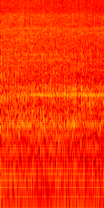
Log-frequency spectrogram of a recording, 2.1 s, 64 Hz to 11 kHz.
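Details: 2000 Nissan Maxima, 203,000 miles, warm idle with rough gritty knocking grind at steady rate, only after warming up; no check engine lights, new alternator, AC works; owner suspects timing chain or a pulley, cause unconfirmed.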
